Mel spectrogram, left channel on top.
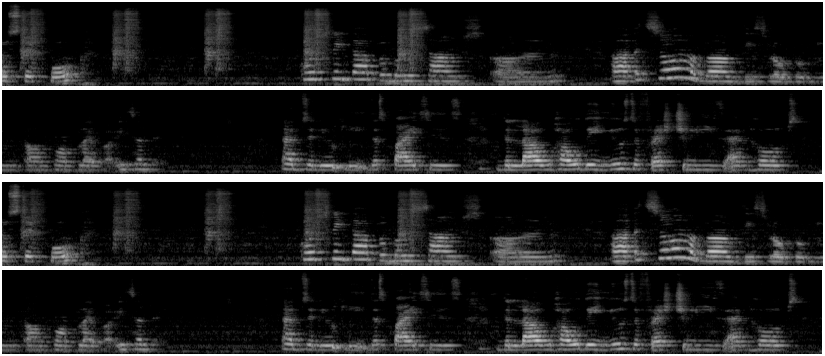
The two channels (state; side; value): normal; both; correlation 0.86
